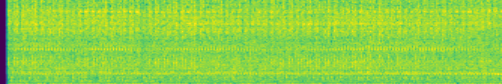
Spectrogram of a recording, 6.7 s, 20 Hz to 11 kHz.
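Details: 1992 Geo Metro LSi 1.0 three-cylinder with a low, lumpy idle, uneven beat around a hundred pulses a minute, shaking and stumbling; rough idle.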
